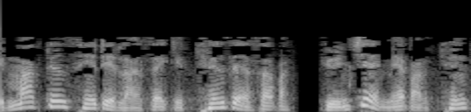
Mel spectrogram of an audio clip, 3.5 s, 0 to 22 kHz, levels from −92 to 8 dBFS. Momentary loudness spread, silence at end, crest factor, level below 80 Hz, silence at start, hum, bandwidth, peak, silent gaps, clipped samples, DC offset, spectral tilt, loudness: 5 LU; 0 s; 16 dB; -38 dBFS; 0 s; none; 5.8 kHz; -2 dBFS; 2.25-2.36 s; under 0.1%; under 0.1%; -11.5 dB/octave; -19 LUFS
